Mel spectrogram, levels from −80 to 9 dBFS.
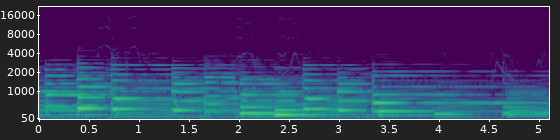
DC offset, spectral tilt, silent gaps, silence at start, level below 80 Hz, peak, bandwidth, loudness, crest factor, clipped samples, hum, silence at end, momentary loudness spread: under 0.1%; -10.5 dB/octave; none; 0 s; -50 dBFS; -6 dBFS; 4.2 kHz; -22 LUFS; 16 dB; under 0.1%; none; 0 s; 9 LU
